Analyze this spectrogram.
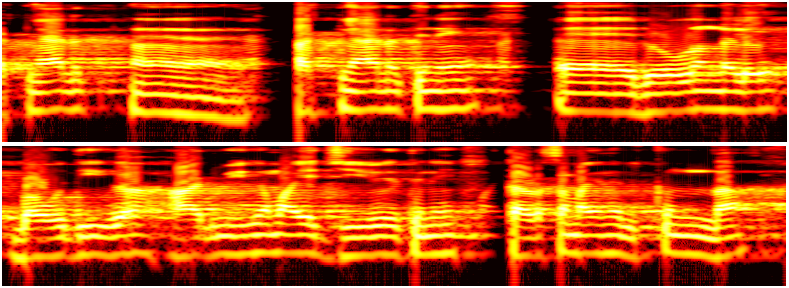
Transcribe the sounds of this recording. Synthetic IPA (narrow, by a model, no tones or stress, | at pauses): ɐɲaːnɐ | ɐdɲaːnɐt̪ːinɨ | ɾoːɡɐŋːɐɭe̞bɐwd̪iɣɐaːɾmiɣɐmaːjɐd͡ʑiːʋiðɐt̪ːinɨt̪ɐɽɐsɐmaːjinilkunːɐ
